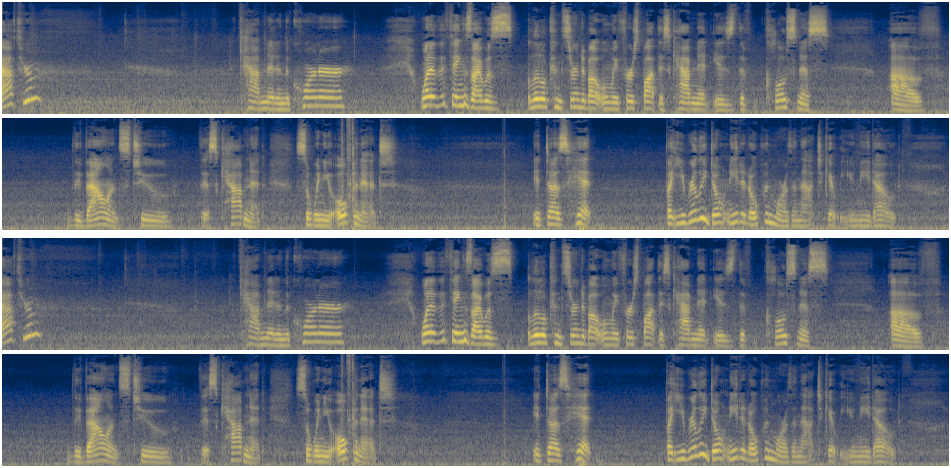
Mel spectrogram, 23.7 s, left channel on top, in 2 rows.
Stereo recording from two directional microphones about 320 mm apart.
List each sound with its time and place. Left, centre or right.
0.0 s a woman's voice: centre
2.9 s a woman's voice: centre
12.6 s a woman's voice: centre
18.4 s a woman's voice: centre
